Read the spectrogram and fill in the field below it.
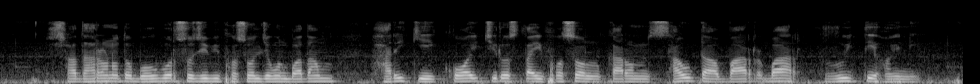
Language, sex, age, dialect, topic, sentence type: Bengali, male, 18-24, Western, agriculture, statement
